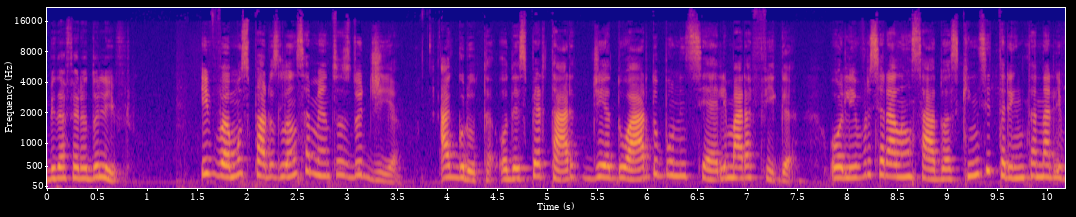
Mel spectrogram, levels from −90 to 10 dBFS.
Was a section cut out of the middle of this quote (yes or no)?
no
